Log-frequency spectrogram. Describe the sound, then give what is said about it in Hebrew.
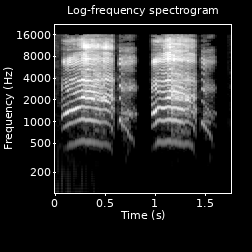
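A newborn baby cries in two loud, strained wails, each breaking off into a short sobbing catch before the next breath, with no other voices or background noise. “כל התינוקות בוכים, אבל תינוקות קטנים ממש, בני כמה ימים, בוכים בלי דמעות.”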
